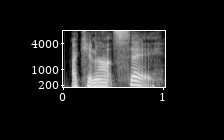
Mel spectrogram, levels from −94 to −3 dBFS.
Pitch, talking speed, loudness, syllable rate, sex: 175 Hz, 175 wpm, -16 LUFS, 4.8 syllables/s, female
